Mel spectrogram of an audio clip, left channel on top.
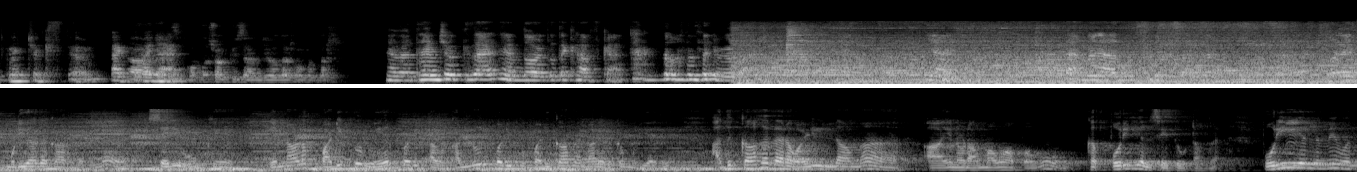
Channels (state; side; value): different; both; correlation 0.00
